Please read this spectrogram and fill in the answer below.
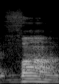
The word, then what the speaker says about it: Vaughan: I had to Google how to pronounce this city in Canada, Vaughan, because it has like G's and H's and W's in it.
